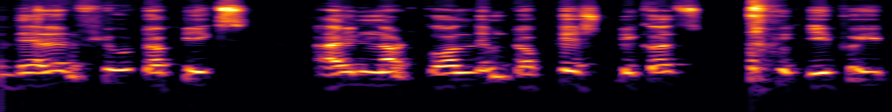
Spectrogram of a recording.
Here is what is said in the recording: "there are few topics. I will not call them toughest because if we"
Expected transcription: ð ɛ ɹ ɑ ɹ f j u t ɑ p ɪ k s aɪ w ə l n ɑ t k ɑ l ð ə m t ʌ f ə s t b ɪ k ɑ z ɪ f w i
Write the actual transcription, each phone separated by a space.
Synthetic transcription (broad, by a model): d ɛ ɹ ɑ ɹ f j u t ɑ p ɪ k s aɪ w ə l n ɑ t k ɑ l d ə m t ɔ p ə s t b ɪ k ɑ z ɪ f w i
